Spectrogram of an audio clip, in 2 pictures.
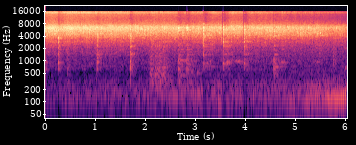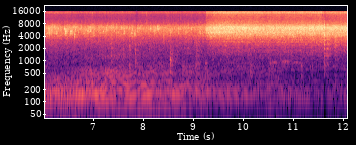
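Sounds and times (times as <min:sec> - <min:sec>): food sizzling in hot oil: 0:00.0 - 0:12.0
metal ladle scraping a wok: 0:01.0 - 0:05.7.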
